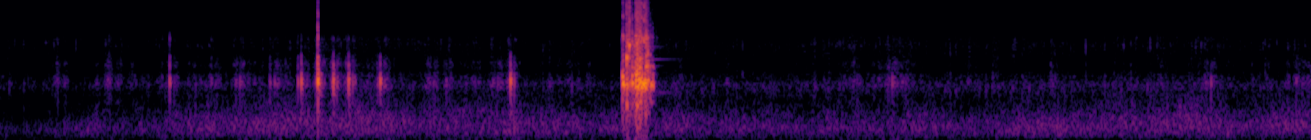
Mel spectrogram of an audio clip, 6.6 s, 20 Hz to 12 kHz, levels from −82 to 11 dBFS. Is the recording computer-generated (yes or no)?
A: no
